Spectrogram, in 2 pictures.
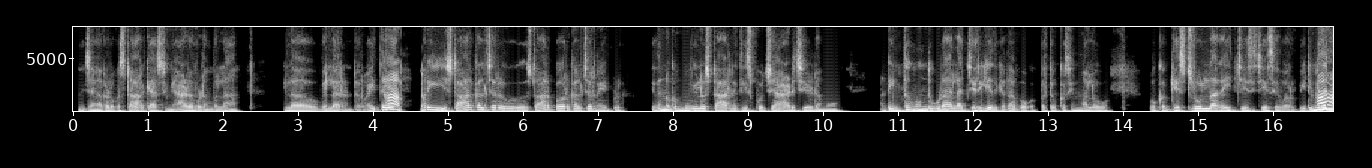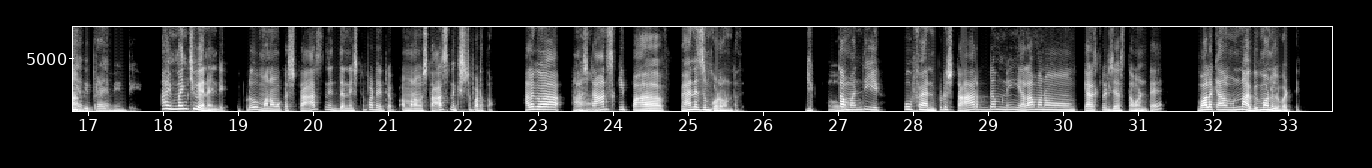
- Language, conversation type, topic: Telugu, podcast, స్టార్ పవర్ వల్లే సినిమా హిట్ అవుతుందా, దాన్ని తాత్త్వికంగా ఎలా వివరించొచ్చు?
- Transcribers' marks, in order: in English: "స్టార్ కాస్టింగ్ యాడ్"; other background noise; in English: "స్టార్ కల్చర్ స్టార్ పవర్ కల్చర్‌ని"; in English: "మూవీలో స్టార్‌ని"; in English: "యాడ్"; in English: "గెస్ట్ రోల్"; in English: "స్టార్స్‌ని"; in English: "స్టార్స్‌ని"; in English: "స్టార్స్‌కి పా ఫానిజం"; in English: "ఫాన్"; in English: "స్టార్డమ్‌ని"; in English: "కాలిక్యులేట్"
